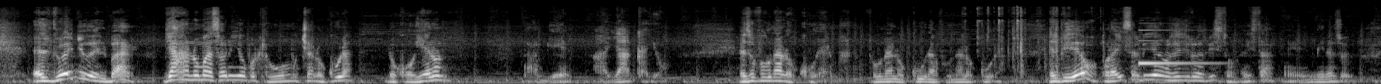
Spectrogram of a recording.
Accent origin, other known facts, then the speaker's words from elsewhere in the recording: Colombia; En mi país también. Colombia también.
